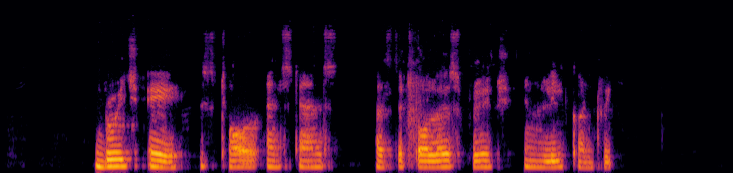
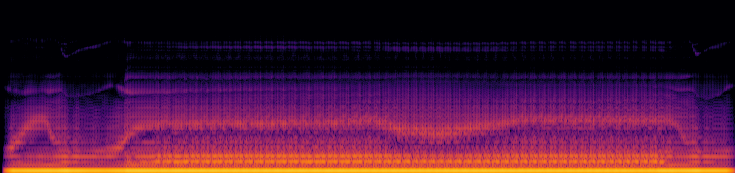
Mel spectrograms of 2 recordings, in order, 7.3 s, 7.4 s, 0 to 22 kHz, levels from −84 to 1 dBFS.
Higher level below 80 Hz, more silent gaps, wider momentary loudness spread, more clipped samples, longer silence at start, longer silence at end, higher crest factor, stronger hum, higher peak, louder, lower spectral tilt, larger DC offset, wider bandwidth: second, -68 dBFS vs -14 dBFS; neither; first, 14 LU vs 1 LU; neither; first, 0.95 s vs 0.05 s; first, 1.25 s vs 0 s; first, 18 dB vs 6 dB; neither; first, -2 dBFS vs -8 dBFS; second, -20 LUFS vs -17 LUFS; second, -8 dB/octave vs -11 dB/octave; neither; first, 11 kHz vs 2.6 kHz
